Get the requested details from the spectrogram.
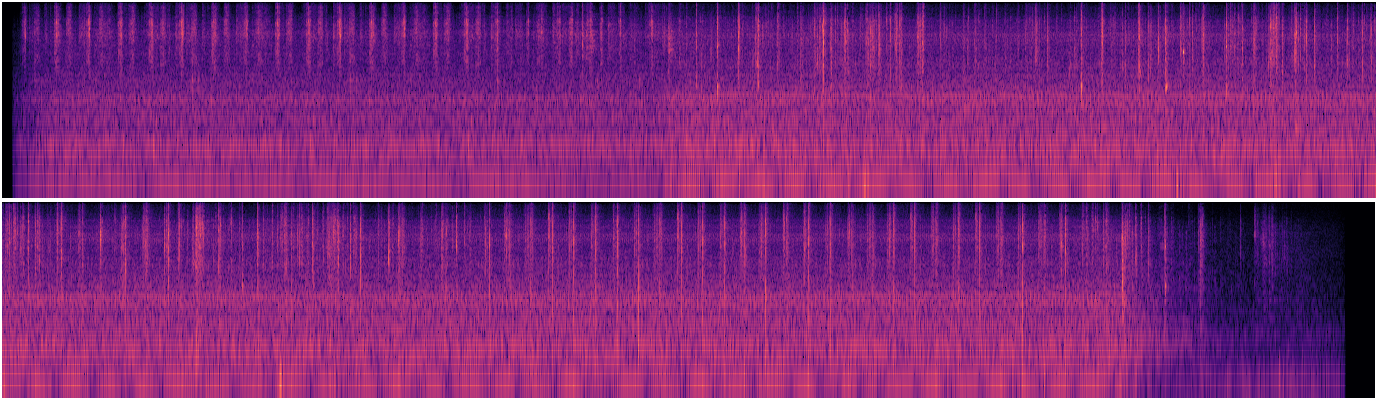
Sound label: turning off projector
